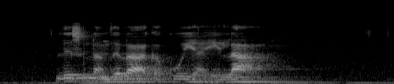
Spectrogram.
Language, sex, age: Tsonga, male, 24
